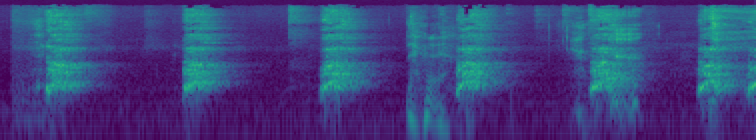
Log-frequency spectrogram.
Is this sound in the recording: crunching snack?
no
